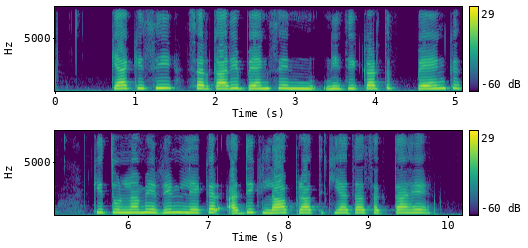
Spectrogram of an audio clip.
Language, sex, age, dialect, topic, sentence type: Hindi, female, 18-24, Marwari Dhudhari, banking, question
